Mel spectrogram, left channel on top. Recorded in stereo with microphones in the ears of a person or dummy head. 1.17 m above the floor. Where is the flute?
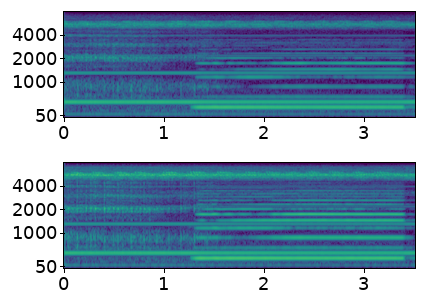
45° right (ahead or behind), 1.6 m.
